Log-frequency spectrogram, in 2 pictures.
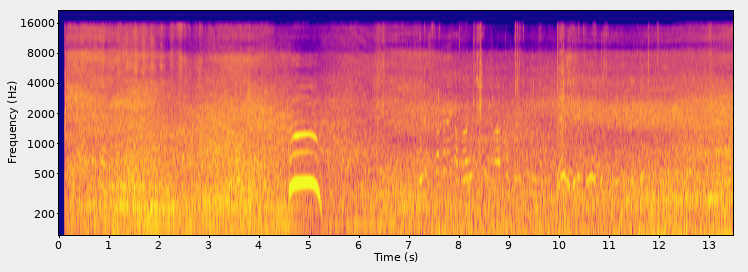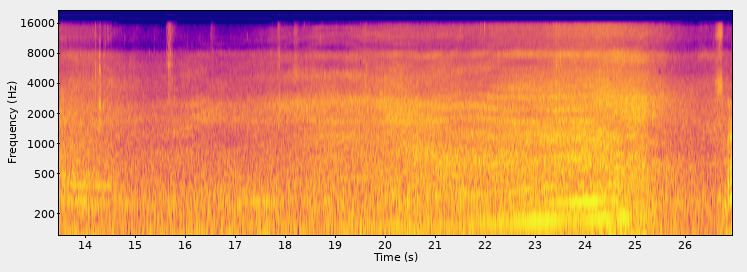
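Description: Road traffic on a highway: a steady low engine hum and tyre noise from slow-moving vehicles. About five seconds in comes a brief loud pitched sound that rises and falls. Near the end a vehicle's engine note grows louder and climbs in pitch as it approaches.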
